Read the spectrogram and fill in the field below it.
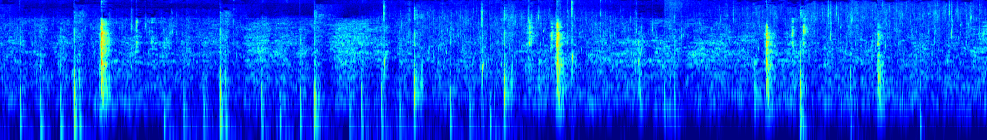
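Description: Stone blocks break with short crunching pops.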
